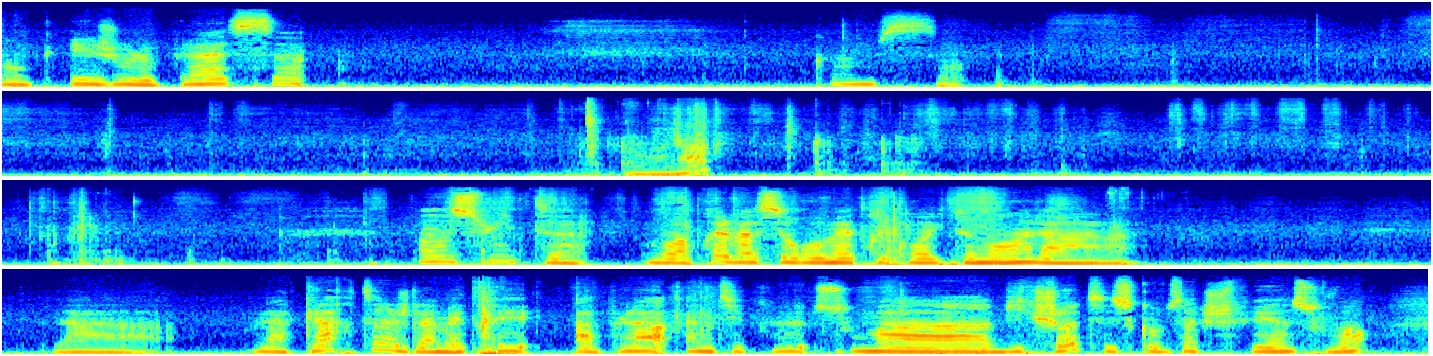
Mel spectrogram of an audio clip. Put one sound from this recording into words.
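Paper and card rustle and tap as they are handled.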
